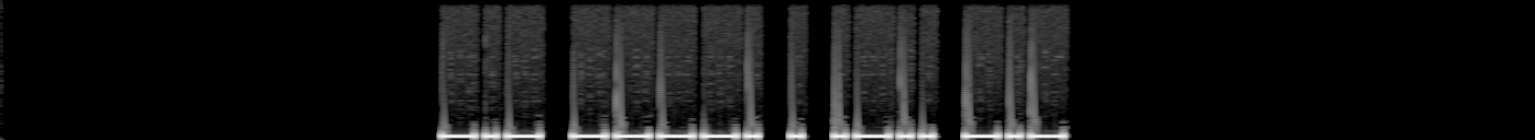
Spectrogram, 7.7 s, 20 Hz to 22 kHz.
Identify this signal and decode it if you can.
Morse code, heard as a keyed tone, about 22 wpm, 700 Hz. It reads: K9ELK
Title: USA Call Signs - 5 Characters - Repeated 2x - 22wpm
